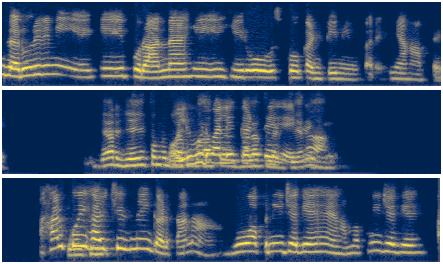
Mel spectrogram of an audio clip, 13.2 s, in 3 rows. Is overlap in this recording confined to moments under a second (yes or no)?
no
